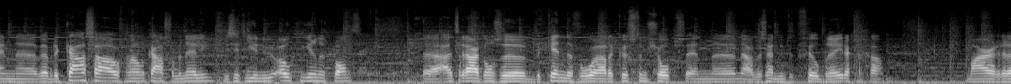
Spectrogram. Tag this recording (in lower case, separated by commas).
musical instrument, electric guitar, music, speech, plucked string instrument, guitar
